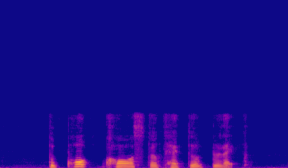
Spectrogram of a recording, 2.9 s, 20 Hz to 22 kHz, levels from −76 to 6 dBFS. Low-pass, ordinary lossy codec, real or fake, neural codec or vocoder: 7.2 kHz; none; fake; codec, 32 kHz, 1.9 kbps, SNAC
